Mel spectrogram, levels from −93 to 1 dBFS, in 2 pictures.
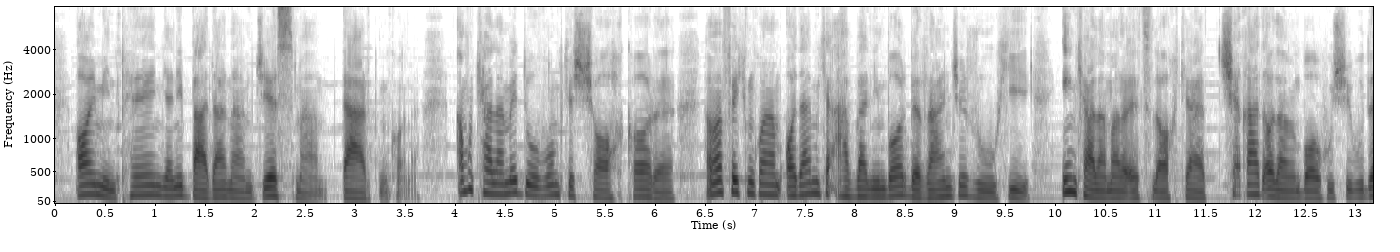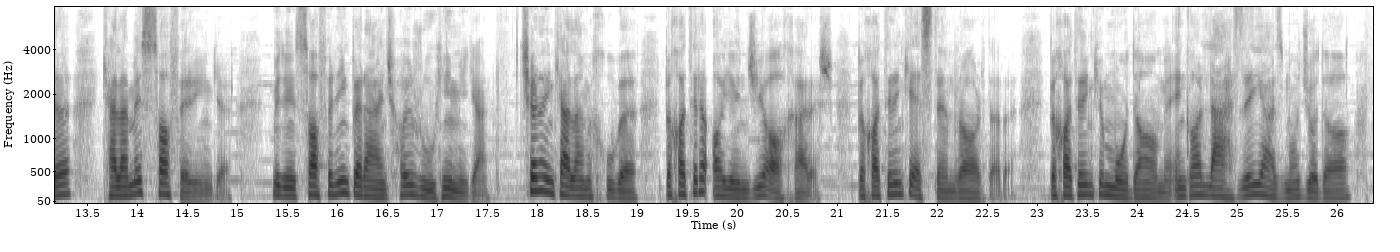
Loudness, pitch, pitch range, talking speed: -27 LUFS, 125 Hz, 105-150 Hz, 150 wpm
